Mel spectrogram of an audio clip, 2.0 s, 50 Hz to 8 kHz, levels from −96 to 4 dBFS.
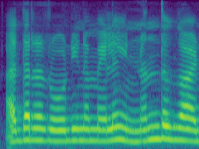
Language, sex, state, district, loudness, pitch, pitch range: Kannada, female, Karnataka, Bidar, -14 LUFS, 230 Hz, 220-235 Hz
